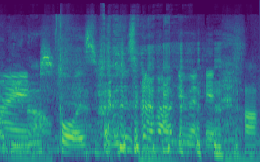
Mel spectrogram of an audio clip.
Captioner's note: Luke laughs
